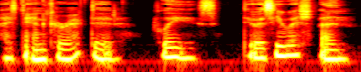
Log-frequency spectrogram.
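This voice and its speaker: A woman voicing a calm, curious cupid in an intimate audio roleplay, speaking softly and half-whispered with formal, measured, gently dry phrasing. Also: low-pitched, exaggerated voice. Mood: curious, composed. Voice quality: breathy, soft, half-whispered. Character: calm, curious otherworldly cupid who feeds on feelings.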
